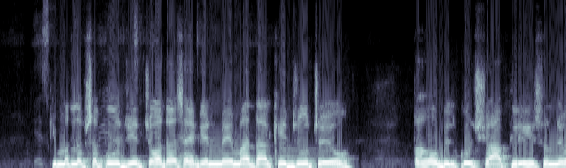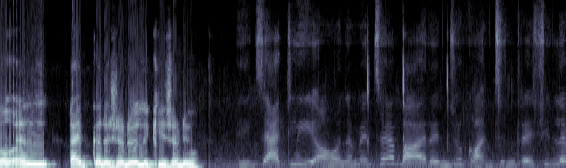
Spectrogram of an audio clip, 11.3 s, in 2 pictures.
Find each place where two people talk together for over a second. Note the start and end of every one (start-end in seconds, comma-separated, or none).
0.5-2.9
